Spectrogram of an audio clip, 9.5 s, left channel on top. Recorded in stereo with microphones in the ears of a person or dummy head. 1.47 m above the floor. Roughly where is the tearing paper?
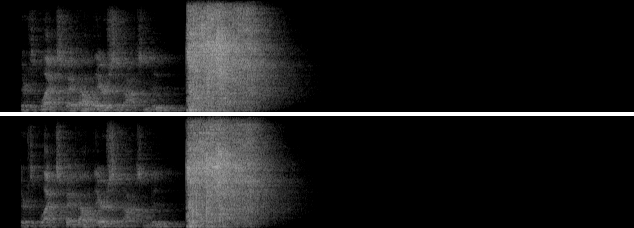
Centre.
